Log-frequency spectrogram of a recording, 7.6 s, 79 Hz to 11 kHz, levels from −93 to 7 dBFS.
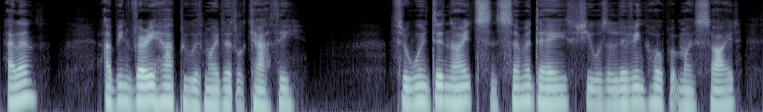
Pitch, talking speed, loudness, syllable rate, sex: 115 Hz, 180 wpm, -20 LUFS, 5.5 syllables/s, male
